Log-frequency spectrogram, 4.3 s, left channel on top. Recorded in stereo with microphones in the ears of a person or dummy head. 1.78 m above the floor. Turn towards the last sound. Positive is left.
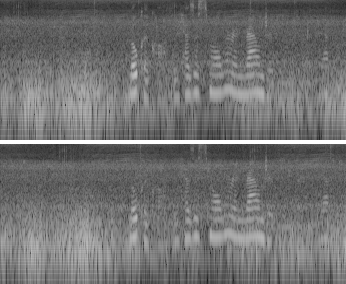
turn(degrees=-5)  # may be behind; listen again after turning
